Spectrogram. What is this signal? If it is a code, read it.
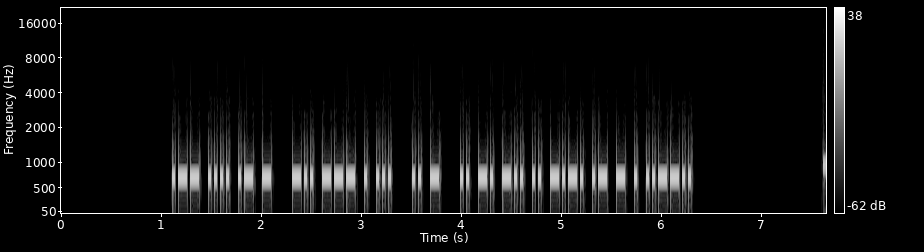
Morse code, heard as a keyed tone, about 40 wpm, 700 Hz. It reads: WHAT DOES IT INDICATE?
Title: Sentences from Top 1300 Words 40wpm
